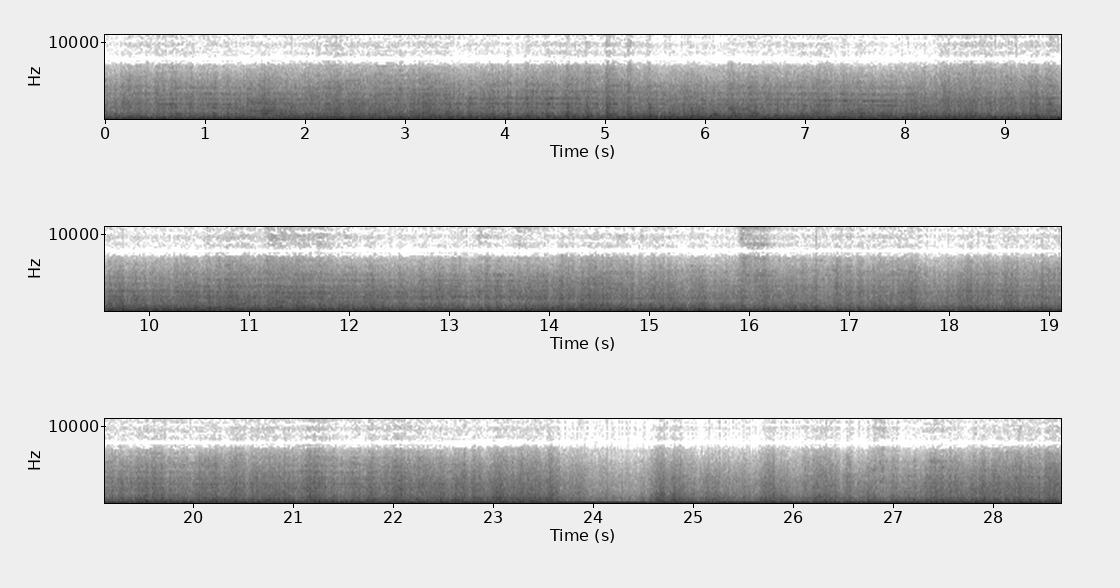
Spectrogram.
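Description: Freight cars of a long mixed and autorack train rolling past, with steel wheels running steadily on the rails.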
